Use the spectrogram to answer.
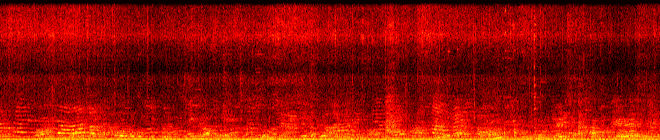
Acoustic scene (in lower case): restaurant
